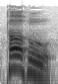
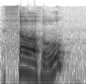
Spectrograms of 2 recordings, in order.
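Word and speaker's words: תֹהוּ: Tohu, in the Araki pronunciation, thohu, but in Spanish and Portuguese, and in modern Hebrew for that matter, tohu, tohu. Desolation is the translation here, but it really means confusion, emptiness, void. Tohu. So the first syllable, t, then we have this dot here, which is the sound o.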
